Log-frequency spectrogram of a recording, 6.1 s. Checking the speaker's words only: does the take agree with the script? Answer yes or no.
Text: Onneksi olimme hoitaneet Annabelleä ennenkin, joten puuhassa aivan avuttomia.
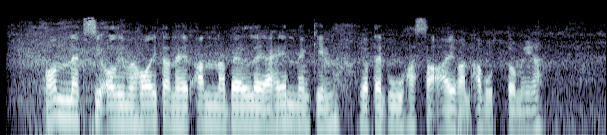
yes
